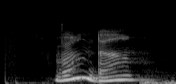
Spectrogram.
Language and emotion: Russian, sad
